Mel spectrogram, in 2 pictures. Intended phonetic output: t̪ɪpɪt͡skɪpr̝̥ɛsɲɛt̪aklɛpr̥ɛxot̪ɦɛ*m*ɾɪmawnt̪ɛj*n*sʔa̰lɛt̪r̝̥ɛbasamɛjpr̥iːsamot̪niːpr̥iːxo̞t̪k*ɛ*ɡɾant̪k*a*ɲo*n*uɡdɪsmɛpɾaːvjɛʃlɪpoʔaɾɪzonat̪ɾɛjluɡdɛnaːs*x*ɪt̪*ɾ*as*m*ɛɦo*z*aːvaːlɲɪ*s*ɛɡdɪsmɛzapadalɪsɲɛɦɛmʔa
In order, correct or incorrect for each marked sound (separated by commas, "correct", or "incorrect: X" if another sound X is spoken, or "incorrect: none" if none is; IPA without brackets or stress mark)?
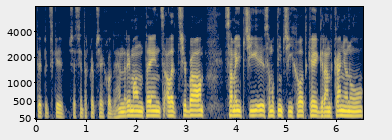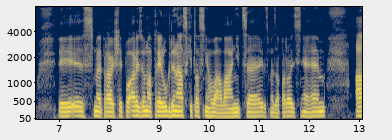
incorrect: n, correct, correct, correct, correct, correct, incorrect: l, incorrect: ɲ, incorrect: v, incorrect: t͡s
